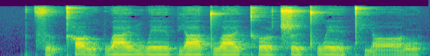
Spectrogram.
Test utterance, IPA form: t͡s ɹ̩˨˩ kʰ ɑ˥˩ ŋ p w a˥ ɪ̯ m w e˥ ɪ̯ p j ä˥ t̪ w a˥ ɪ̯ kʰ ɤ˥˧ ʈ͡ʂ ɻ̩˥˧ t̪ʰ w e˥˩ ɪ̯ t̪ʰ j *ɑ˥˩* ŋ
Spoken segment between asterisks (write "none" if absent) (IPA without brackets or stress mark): ɑ˧˥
